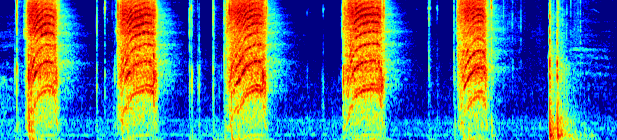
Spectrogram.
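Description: A power drill opens stud holes in a winter tire, running in five separate loud bursts of about half a second each with short pauses between, followed by a brief final tap.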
